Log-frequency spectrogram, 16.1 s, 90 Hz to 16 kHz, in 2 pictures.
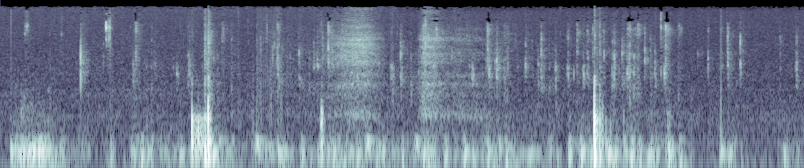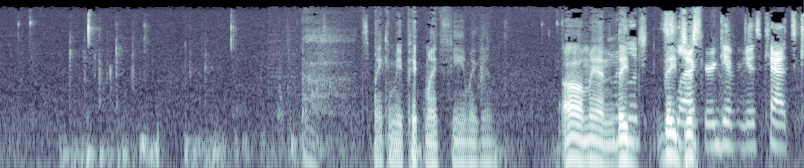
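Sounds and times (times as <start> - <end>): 
rapid typing on a computer keyboard: 0.8 - 10.4
speech: 11.9 - 16.0.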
